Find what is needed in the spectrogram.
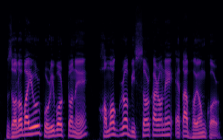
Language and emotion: Assamese, neutral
